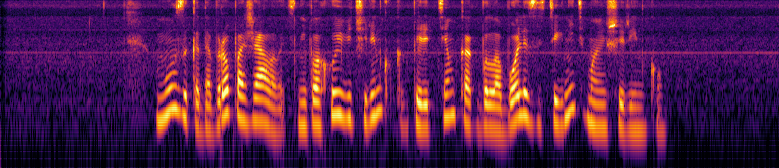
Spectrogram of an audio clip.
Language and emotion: Russian, positive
